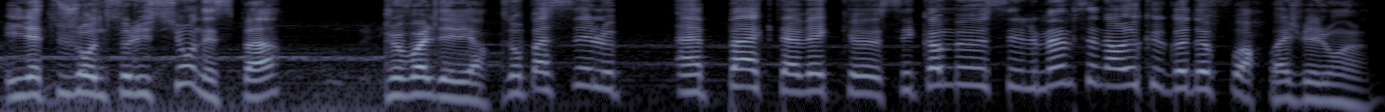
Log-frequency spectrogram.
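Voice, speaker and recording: High-voiced man joking through a game. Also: animated, quick pace, a bit bright, smooth. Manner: playful, jokes with the game characters. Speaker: gaming YouTuber. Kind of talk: casual let's-play commentary.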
